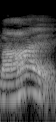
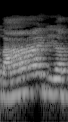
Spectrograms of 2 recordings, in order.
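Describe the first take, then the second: First: The word starts low and rises, drawn out. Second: The word is said on a level pitch. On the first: This is how the word sounded in the past. "옛날에 말 이렇게 읽었어야 됐던 소리" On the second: This is how the word sounds today. "지금 우리가 말이라 발음하는 그 소리는"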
